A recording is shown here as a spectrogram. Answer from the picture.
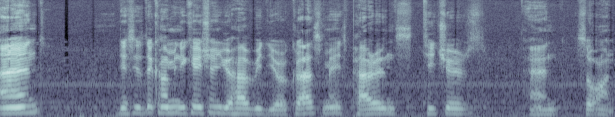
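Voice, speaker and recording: A man with a Persian accent, a fairly high pitch and fairly even intonation, over light background noise. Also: moderate pace. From Iran. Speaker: university lecturer. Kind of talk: lecture. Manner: halting, many fillers.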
